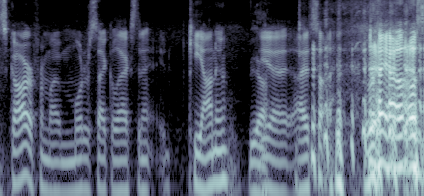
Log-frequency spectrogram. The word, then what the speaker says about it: Keanu: Keanu.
